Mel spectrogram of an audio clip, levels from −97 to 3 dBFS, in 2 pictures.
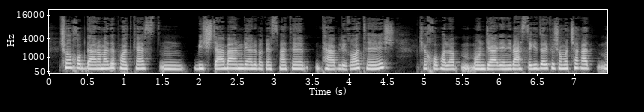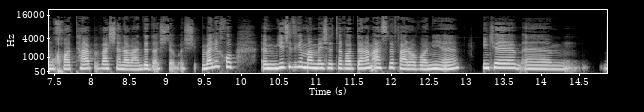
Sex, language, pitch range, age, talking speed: female, Persian, 200-235 Hz, 30-49, 140 wpm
